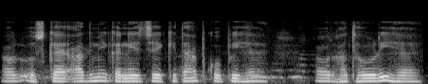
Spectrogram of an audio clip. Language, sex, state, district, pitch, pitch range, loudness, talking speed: Hindi, male, Jharkhand, Palamu, 145 Hz, 140-155 Hz, -15 LUFS, 155 wpm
